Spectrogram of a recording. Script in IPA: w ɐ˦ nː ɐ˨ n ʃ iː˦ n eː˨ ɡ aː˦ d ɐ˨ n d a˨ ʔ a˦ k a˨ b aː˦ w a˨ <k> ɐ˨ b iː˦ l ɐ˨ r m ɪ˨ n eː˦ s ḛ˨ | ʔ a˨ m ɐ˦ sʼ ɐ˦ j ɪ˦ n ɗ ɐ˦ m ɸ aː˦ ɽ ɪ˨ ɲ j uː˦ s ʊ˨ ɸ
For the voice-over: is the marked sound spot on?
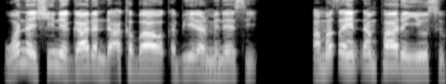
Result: no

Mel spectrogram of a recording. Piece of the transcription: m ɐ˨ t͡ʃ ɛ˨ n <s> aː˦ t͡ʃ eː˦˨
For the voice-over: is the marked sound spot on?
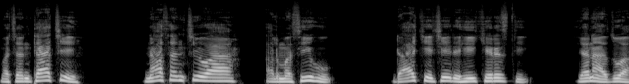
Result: no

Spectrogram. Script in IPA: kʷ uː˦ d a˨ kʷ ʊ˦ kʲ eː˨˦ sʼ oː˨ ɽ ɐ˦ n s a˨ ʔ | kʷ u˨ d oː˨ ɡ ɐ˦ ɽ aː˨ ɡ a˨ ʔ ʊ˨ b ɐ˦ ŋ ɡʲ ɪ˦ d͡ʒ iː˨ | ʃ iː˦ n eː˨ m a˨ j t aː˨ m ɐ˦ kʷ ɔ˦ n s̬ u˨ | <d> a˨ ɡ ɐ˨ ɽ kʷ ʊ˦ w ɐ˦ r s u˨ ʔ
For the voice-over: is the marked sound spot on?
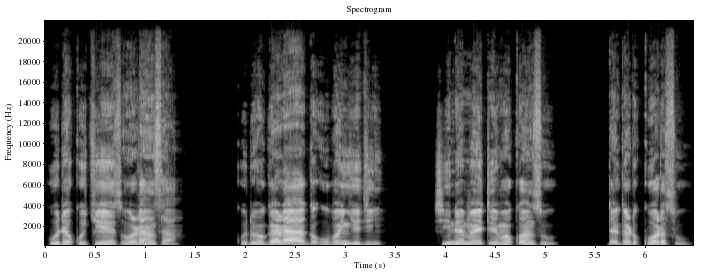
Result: yes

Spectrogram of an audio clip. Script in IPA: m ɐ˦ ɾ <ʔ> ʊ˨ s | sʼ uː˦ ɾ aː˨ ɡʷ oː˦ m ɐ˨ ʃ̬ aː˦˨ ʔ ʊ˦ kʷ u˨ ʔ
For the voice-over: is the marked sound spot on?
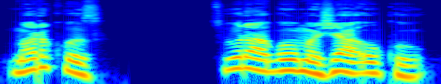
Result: no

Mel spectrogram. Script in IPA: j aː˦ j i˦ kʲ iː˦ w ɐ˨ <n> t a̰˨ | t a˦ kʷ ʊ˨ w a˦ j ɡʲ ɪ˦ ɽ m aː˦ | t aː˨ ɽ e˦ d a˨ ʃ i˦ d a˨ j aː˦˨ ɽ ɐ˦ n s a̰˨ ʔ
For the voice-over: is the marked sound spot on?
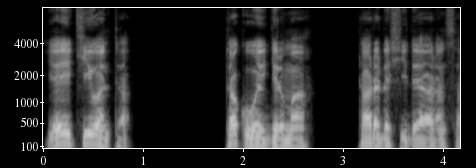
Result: yes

